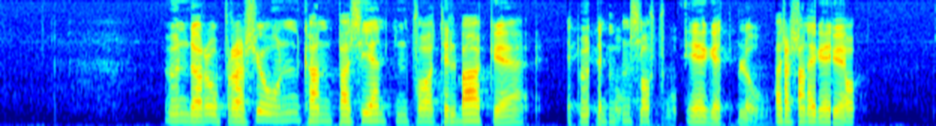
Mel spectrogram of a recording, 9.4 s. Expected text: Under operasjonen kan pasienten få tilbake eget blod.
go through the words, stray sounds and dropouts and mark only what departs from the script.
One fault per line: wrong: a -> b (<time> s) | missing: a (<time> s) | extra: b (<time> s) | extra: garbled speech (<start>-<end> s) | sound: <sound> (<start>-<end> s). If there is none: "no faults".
extra: garbled speech (5.7-6.8 s)
extra: garbled speech (7.8-8.5 s)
